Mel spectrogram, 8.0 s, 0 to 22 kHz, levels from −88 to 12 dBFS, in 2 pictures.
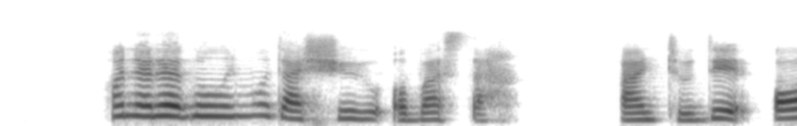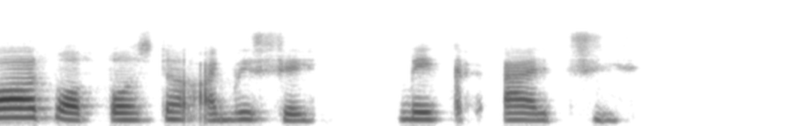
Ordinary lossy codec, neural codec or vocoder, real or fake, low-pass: none; codec, 16 kHz, 0.5 kbps, FunCodec, trained on LibriTTS, 25 frames a second; fake; none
